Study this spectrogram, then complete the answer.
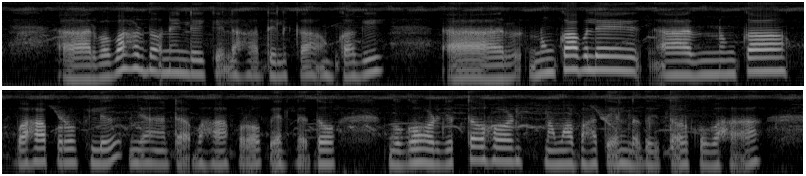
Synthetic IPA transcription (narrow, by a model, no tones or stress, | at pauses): aɾbabaɦɔɾd̪ɔʔnəɲləjkɛ̰ʔ̪̚laɦat̪ɛlɛkaɔ̰ŋkaɡi | a̰ɾnɔŋkabɛlɛaɾnɔŋka | baɦapɔɾɔpʰiləʔd͡ʒaɦãʈa̰ʔbaɦapɔ̰ɾʔɔ̰pɛʔɛnlə̰ʔd̪ɔɡɔɡɔɦɔɾd͡ʒɔt̪ːɔʔɦɔɾnamabaɦat̪ɛʔɛ̰nlə̰ʔd̪ɔd͡ʒɔt̪ːɔ̰ʔɔɾkɔbaha̰ʔa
